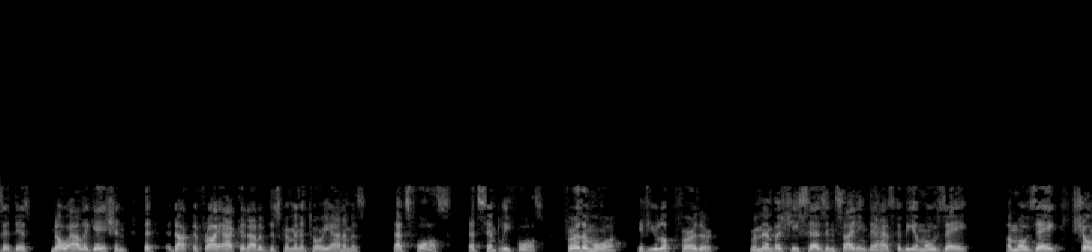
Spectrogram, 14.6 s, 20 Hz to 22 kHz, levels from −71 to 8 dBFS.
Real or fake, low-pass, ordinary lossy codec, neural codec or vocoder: real; 7.2 kHz; MP3, 24 kbps; none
